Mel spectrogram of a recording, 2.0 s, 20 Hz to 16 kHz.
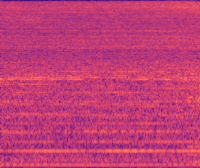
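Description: Dahlih MCV-1450 vertical machining center with its 50-taper spindle running at its top speed of 6,000 RPM: a steady mechanical hum with a constant whine.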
